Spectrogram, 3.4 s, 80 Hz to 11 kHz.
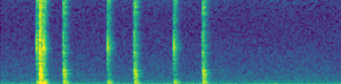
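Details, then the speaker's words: BMW E46 with the ignition in position one; the purple and green horn wires are touched together and the horn relay clicks in pairs, but the horns stay silent. "okay so the horn relay is activating i don't know if you can hear it can you hear it clicking"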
